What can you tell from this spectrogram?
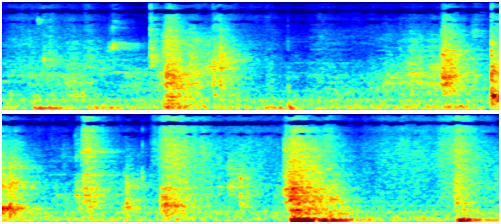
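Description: A hollow plastic stool knocking and scraping on a wooden floor as it is tipped over and climbed on: a series of separate clatters, the loudest a heavy thump a little past five seconds in.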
